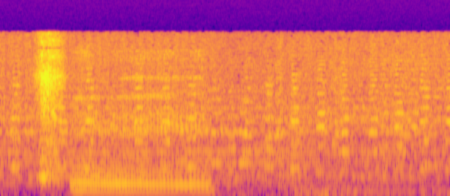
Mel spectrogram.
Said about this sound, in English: All these custom horns. That's mine too. You're hearing it. Mine's the Liberty City one. I'm just a honk.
